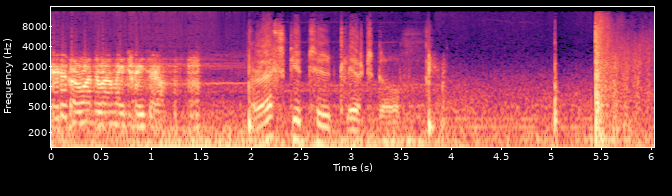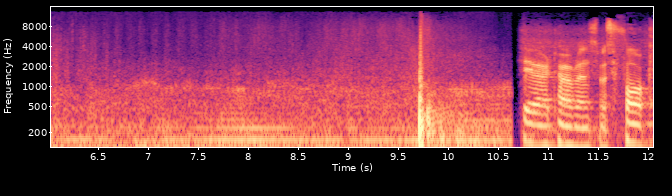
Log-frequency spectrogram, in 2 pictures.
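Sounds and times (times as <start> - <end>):
low rumble: 0.0 - 10.7
speech: 0.7 - 1.3, 2.0 - 4.0, 10.8 - 12.0
bird-scaring shots fired on airport runway: 5.4 - 7.1, 9.4 - 10.6.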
